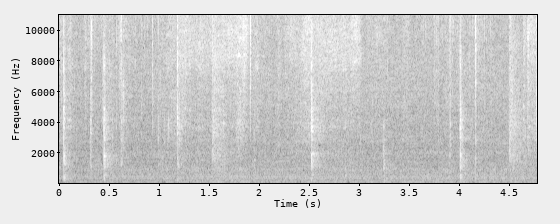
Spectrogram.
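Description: A silicone spatula folds thick, chunky apple-walnut muffin batter in a bowl, making soft wet stirring sounds with occasional light clicks.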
